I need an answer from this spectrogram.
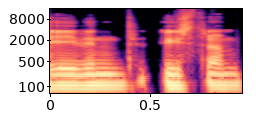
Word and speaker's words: Eivind Ystrøm: I would say Eivind Ystrøm too. So yeah, that sounds good to me. Eivind Ystrøm, professor of psychology at the University of Oslo, who works mainly on genetics of personality.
